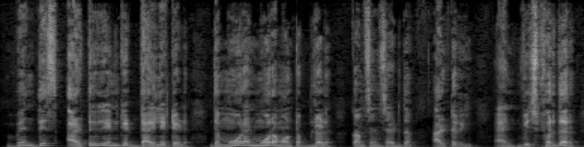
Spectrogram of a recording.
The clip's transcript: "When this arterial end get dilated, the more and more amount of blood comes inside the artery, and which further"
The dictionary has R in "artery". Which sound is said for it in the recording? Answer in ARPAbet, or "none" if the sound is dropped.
L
